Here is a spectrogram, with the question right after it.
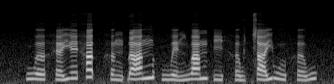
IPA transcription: w əː˨˩ h ɛ˨˩˨ j e˧ h a˦˥ t̚ h ə˨˩ ŋ ɗ a˧˥ n | w e˨˩˨ ŋ w a˧˥ m ʔ i˨˩ h ə˨˩ w c a˨˩˦ j w u˨˩ h ə˨˩˦ w

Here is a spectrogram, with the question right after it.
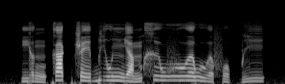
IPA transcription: j ə˨˩˨ ŋ k a˦˥ k̚ ʂ e˧ ɓ i˧ w ɲ a˨˩˦ m x ɨ˧ w ɣ u˧ ə̯ w u˨˩ ə̯ f o˨˩ p̚ ɣ i˧

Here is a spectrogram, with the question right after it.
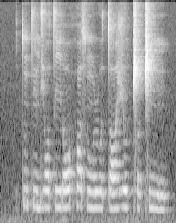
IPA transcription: t ũ t ĩ d j ɔ t i ɾ ɔ h ɒ s ũ ɹ ʊ t ɒ ʒ ʊ ǁ ɤ ǁ ĩ

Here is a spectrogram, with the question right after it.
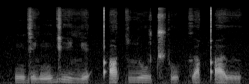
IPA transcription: ŋ ɡ e ʎ ŋ ɡ i ʎ e ʔ qʼ ʌ k ʎ u t͡ʃʼ u k ɯ qʼ ɯ

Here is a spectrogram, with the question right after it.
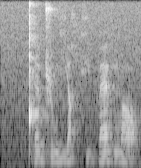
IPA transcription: ǃʰ ɛ ɖ͡ʐ u vʲ ɑ χ fʲ u b æ v ŋ͡m ɒ

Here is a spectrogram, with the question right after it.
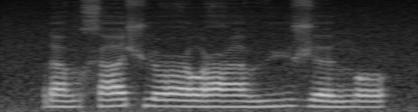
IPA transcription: ɾ a v x a ʃ y ʕ ɔ ʕ a v y ʒ ɜ ŋ ɔ

